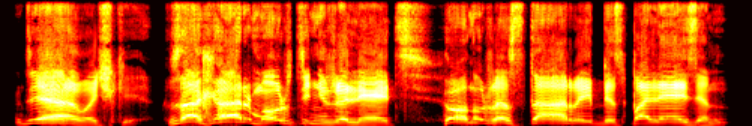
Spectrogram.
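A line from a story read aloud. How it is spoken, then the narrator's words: Creaky grating voice. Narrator (Russian): Снова проскрипел голос хозяина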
